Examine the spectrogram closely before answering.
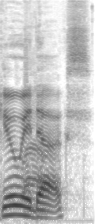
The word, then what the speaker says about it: geoduck: Chuck not been a geoducks this dream oh you say that 5 times fast I cannot a geoduck ok that's enough what was that it's pronounced gooey ducks we're gonna I'm gonna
